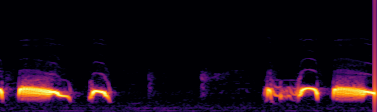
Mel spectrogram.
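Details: Decoy spotted dove calling in the morning, a long level coo ending in a fall and a short arched note, a pause, then the phrase repeats with short stuttering notes leading into another long coo.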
